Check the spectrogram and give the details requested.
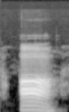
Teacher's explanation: आ जब बोलते तो जीभ का पिछला हिस्सा प्रयोग में आता है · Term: पश्च स्वर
